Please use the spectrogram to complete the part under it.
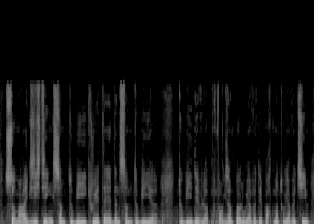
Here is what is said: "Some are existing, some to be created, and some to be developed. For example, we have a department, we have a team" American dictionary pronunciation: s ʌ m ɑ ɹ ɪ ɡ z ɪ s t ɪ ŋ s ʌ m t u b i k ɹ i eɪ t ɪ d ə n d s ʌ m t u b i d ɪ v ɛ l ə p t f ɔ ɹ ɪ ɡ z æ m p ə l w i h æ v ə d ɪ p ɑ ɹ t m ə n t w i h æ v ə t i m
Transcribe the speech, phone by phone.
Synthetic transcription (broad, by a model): s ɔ m ɑ ɹ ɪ ɡ z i s t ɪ ŋ s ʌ m t u b i k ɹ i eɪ t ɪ d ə n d s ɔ m t u b i d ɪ v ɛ l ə p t f ɔ ɹ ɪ ɡ z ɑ p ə l w i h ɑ v ə d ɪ p ɑ ɹ t m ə t w i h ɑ v ə t i m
